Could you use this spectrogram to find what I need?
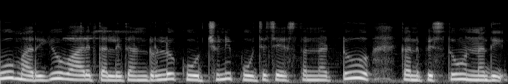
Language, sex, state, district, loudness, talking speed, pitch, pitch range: Telugu, female, Andhra Pradesh, Guntur, -14 LUFS, 105 wpm, 215 Hz, 200-240 Hz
